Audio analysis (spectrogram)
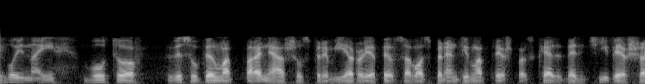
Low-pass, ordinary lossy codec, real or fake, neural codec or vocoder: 3.6 kHz; MP3, 32 kbps; fake; codec, 16 kHz in and 24 kHz out, 0.6 kbps, FocalCodec, streaming, 2048 codes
